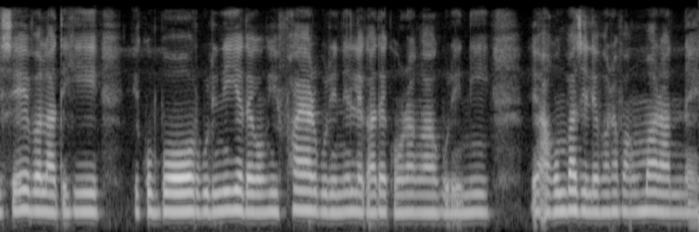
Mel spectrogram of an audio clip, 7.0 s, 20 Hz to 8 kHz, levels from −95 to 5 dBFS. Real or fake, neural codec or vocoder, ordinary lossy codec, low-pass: real; none; AAC, 48 kbps; 7.2 kHz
